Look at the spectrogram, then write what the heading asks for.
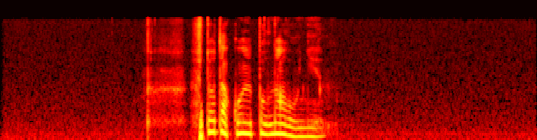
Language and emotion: Russian, neutral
